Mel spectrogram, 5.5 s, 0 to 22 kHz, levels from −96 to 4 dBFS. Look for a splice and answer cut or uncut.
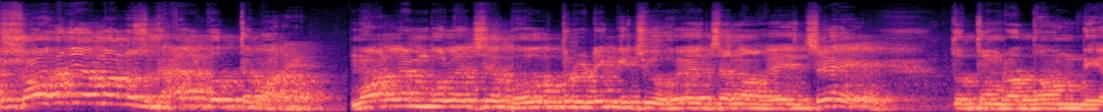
cut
